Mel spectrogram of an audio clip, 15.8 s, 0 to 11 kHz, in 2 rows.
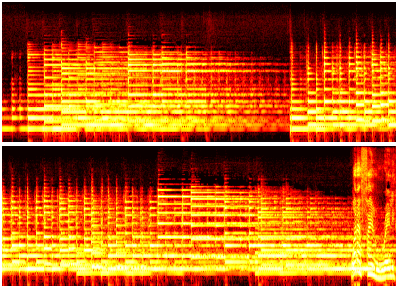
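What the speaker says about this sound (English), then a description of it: "What I find really cool about the Halo delay settings on these two blocks is that it creates a full reverb because of that very long and modulated delay trail" Electric guitar run through two stacked Halo delay blocks on a Line 6 Helix, sustained chords swelling into a long, modulated, reverb-like wash of repeats, loud and alone, with a brief pause midway and a sharp pitch-bending flourish at the end.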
